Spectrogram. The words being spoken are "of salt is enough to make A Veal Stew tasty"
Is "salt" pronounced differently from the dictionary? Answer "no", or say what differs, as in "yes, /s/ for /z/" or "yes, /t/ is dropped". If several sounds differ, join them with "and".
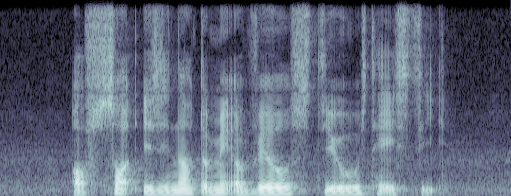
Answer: yes, /l/ is dropped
